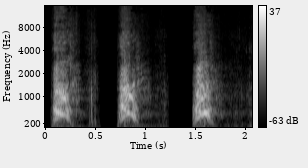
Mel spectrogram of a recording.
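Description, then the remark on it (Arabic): Three sharp dog barks ring out in a steady rhythm, each short and loud with a brief pause between, with no one talking. “عندها كلبة جولدن بتحوه بالساعات لو تخيلناها ساكنة بالطابق الأرضي والكلب عم يعوي طول اليوم”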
